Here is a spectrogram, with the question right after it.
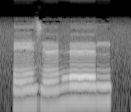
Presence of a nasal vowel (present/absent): present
